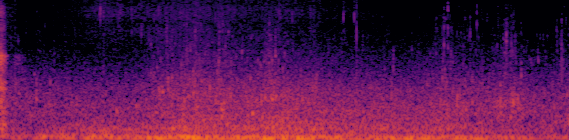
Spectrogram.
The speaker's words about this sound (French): Il y a le son de la pagaie dans l'eau, peut-être des oiseaux un peu.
